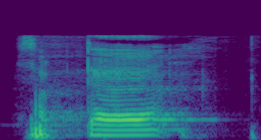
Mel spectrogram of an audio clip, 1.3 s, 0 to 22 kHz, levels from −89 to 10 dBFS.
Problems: constant background noise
